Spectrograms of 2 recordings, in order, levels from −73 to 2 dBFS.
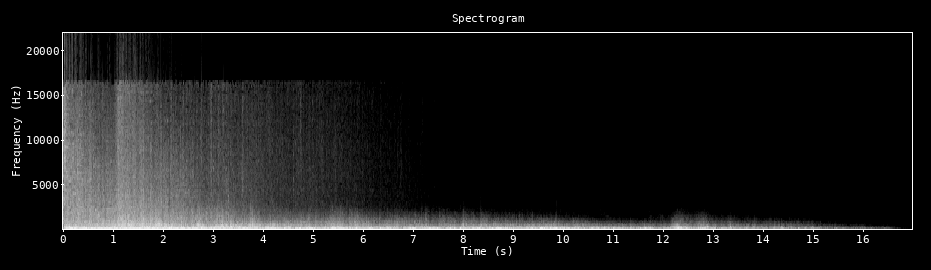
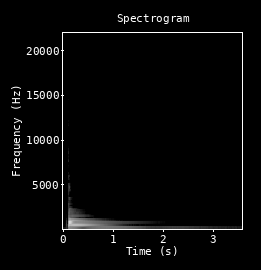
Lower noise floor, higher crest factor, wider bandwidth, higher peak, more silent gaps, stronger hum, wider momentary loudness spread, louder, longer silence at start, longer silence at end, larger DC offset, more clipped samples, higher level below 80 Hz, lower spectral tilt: second, -58 dBFS vs -63 dBFS; second, 10 dB vs 24 dB; first, 17.5 kHz vs 6 kHz; first, 0 dBFS vs -4 dBFS; neither; neither; second, 18 LU vs 27 LU; first, -11 LUFS vs -24 LUFS; about the same, 0 s vs 0.1 s; second, 1.9 s vs 2.2 s; neither; first, 2% vs under 0.1%; first, -14 dBFS vs -72 dBFS; about the same, -6.5 dB/octave vs -6 dB/octave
